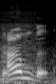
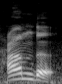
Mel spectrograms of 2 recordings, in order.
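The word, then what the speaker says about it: حَمْد: কেউ করবে না, লাকাল হামদ, হা হা, এটা হায়ে হত্তি, হায়ে হাওয়াজ না, হা না, হা কি পড়বেন, রব্বানা লাকাল হামদ, হামদ দেখছেন অল্পের সময় দালও উচ্চারণ হতে, হামদ।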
